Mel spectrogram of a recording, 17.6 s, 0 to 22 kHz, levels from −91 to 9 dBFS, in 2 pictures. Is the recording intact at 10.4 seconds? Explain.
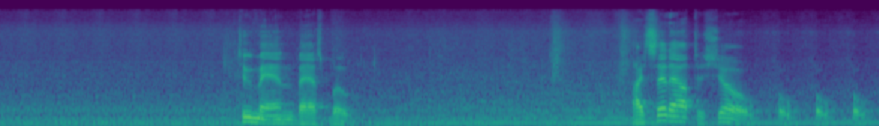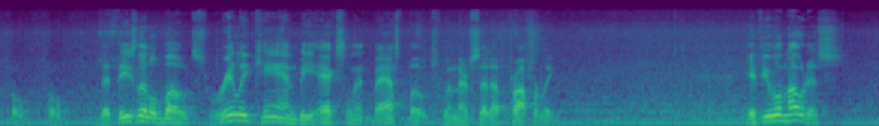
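Yes, at 10.4 seconds the audio runs on cleanly, with no dropout, click, distortion or other fault at that moment.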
